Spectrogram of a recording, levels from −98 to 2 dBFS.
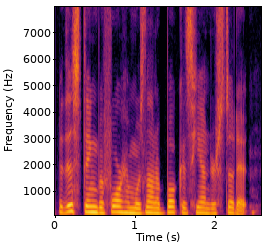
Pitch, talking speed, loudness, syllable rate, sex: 195 Hz, 300 wpm, -16 LUFS, 7.2 syllables/s, female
